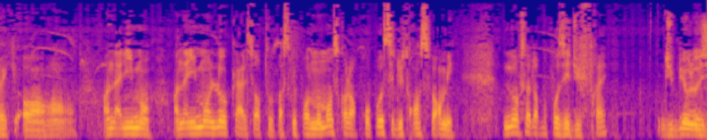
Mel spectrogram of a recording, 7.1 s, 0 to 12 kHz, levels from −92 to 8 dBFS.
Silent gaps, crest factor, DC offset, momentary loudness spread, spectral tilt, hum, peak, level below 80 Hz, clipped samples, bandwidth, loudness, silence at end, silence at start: none; 16 dB; under 0.1%; 8 LU; -4.5 dB/octave; none; 0 dBFS; -48 dBFS; under 0.1%; 11.5 kHz; -16 LUFS; 0 s; 0 s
